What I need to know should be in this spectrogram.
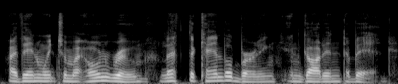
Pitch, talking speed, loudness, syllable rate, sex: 140 Hz, 225 wpm, -19 LUFS, 5.0 syllables/s, male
